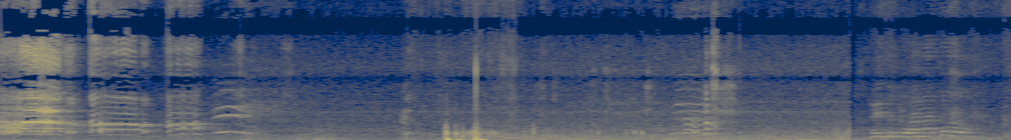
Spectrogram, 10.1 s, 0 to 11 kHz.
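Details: Several short, high-pitched newborn cries amid staff talk and room noise: a baby's first cries right after a normal vaginal delivery at 6:32 a.m., clear amniotic fluid, large baby.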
